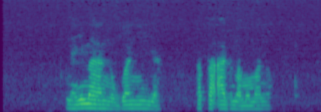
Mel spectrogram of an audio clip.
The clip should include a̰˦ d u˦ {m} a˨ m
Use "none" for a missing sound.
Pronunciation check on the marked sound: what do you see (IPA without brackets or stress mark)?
m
